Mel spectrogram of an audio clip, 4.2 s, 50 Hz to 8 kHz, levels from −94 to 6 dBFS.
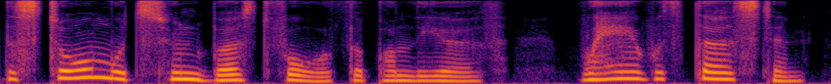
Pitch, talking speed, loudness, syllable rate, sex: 200 Hz, 175 wpm, -20 LUFS, 4.0 syllables/s, female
